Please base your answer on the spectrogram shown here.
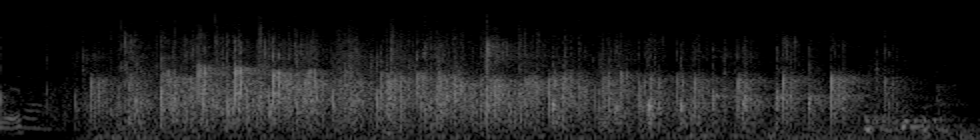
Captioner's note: all applauding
